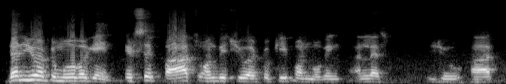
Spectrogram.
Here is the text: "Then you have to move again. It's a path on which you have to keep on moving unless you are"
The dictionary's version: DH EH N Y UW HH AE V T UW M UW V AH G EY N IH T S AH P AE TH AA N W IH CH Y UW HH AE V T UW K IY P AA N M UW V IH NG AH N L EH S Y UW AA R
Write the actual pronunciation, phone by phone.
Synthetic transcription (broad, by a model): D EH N Y UW HH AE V T UW M UW V AH G EY N IH T S AH P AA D AA N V IH CH Y UW HH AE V T UW K IY P AA N M UW V IH NG AH N L EH S Y UW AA R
